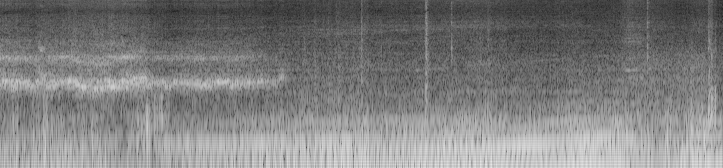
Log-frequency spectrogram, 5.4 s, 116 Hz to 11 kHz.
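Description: Saab 9-2X driven hard through autocross cones: its tyres squeal for about the first two seconds while cornering, then the engine pulls with its pitch climbing steadily, dropping back near the end.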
